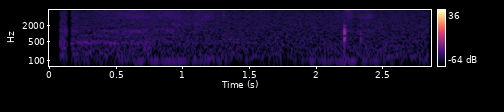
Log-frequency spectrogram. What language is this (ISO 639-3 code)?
spa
